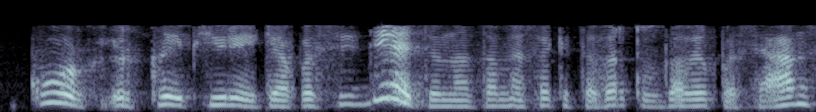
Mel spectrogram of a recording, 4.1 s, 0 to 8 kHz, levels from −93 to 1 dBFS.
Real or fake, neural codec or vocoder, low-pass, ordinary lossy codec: fake; vocoder, 22.05 kHz, 80 mel bands, HiFi-GAN; 7.2 kHz; AAC, 16 kbps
